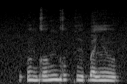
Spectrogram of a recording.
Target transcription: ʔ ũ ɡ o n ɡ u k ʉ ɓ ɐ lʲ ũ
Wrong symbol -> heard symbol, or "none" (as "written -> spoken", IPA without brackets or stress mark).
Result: n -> ŋ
